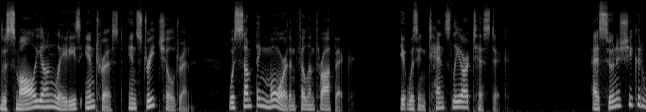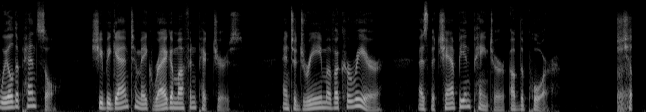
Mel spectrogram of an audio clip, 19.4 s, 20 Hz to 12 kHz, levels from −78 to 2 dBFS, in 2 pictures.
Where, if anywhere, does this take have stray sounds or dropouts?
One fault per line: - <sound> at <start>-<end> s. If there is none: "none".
- laugh at 18.9-19.2 s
